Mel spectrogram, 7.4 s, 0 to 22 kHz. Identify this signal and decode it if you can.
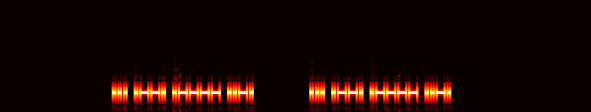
Morse code, heard as a keyed tone, about 36 wpm, 700 Hz. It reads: SP1F SP1F
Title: DXCC-100 Call Signs - 4 Characters - Repeated 2x - 35wpm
